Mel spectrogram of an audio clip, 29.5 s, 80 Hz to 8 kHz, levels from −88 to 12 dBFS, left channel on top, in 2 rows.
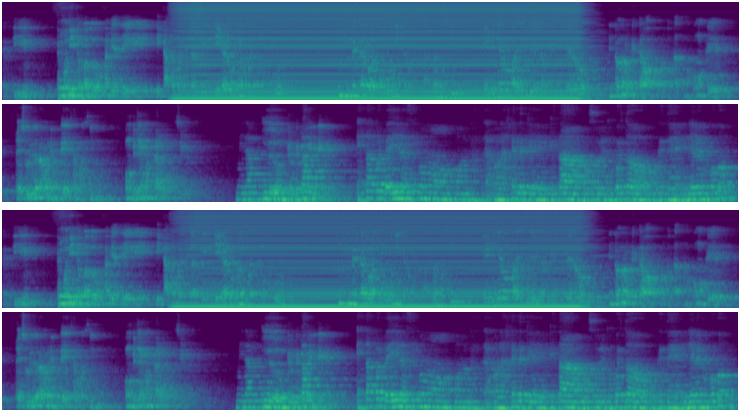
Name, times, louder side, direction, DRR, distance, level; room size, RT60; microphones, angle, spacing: voice 1, 0.2-0.5 1.1-5.6 6.6-9.1 9.6-11.7 12.1-14.3 15.0-16.8 17.2-18.5 20.1-21.3, equal, ahead, -5 dB, 1.1 m, -31 dB
voice 2, 1.1-1.6 17.4-17.6 19.4-20.9 21.8-29.3, right 1 dB, 25° right, -3 dB, 0.6 m, -26 dB
Buzz, 3.3-11.6, left 2 dB, 80° left, 1.1 m, -26 dB
8.1 x 7.3 x 2.8 m, 2.2 s
head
